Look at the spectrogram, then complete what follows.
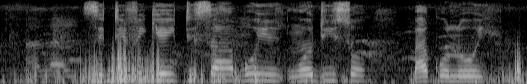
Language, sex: Southern Sotho, female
